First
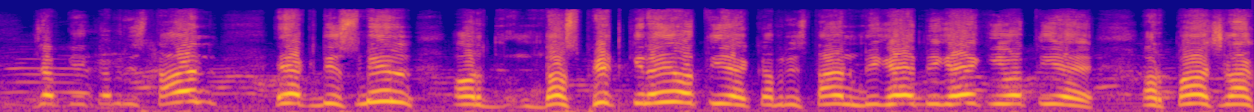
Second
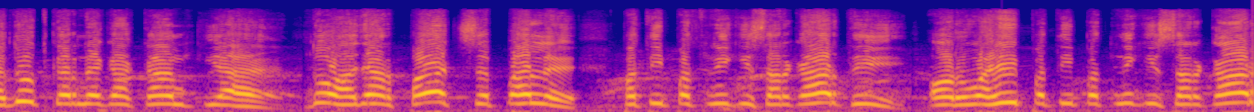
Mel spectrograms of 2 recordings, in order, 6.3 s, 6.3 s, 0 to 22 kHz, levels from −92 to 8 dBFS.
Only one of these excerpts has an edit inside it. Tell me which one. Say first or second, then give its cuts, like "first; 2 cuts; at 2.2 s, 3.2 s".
second; 2 cuts; at 1.5 s, 4.5 s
